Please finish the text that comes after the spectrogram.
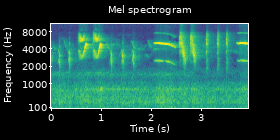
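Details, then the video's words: Common nightingale singing at morning: swooping looped notes, a run of clipped chips, then a thin sustained whistle and loud harsh strokes. "Nightingale singing. Утренее Пение Соловья."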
